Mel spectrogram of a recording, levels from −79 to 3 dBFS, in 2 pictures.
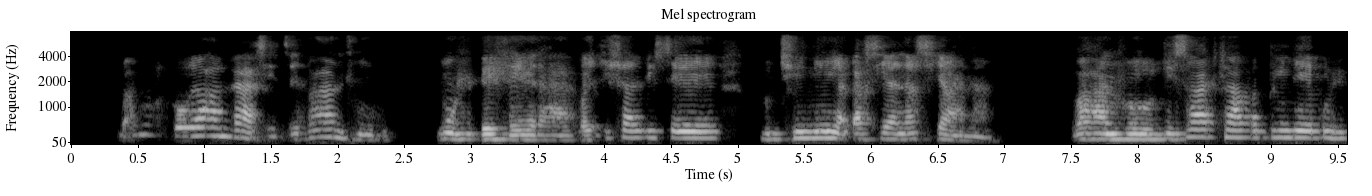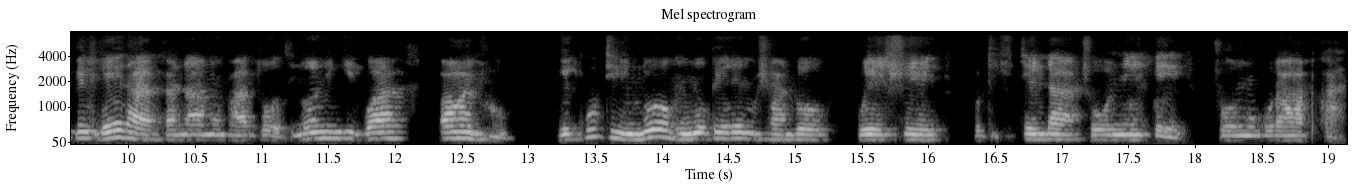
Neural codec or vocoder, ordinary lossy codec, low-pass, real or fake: codec, 16 kHz, 2 kbps, FreqCodec, smaller model; Opus, 64 kbps; 7.2 kHz; fake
